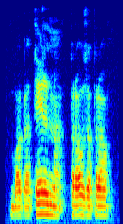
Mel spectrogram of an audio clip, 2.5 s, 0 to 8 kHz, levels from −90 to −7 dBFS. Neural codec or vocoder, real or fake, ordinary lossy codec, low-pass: none; real; none; 7.2 kHz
